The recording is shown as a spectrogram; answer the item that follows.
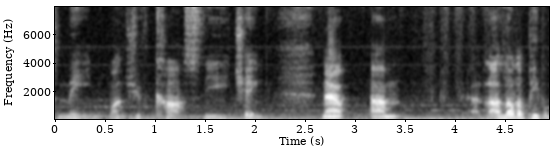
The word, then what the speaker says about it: I Ching: Today I'm going to give you a lesson about how to interpret the I Ching, or it's actually pronounced Yi Jing, I believe.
